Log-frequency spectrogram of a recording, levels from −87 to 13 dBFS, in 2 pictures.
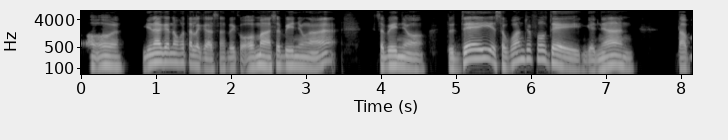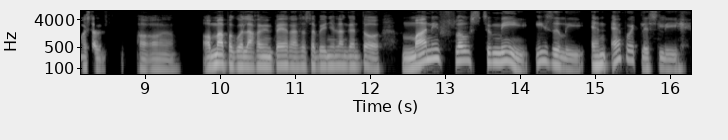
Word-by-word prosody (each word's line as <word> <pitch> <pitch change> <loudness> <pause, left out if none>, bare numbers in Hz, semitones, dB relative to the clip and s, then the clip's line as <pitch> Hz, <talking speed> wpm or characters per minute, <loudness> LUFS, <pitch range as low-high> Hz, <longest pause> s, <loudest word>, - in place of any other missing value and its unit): Oo, 125 +1 +1 0.3
ginaganon 160 +3 +4
ko 155 - -4
talaga. 115 -8 -1
Sabi 110 +2 -6
ko, - - -5
"O, 115 +2 0
ma 130 -3 +5
sabihin 130 +1 -1
niyo 120 - -1
nga, 110 - +1 0.6
sabihin 125 0 +2
niyo, 100 -2 -2 0.3
"Today 200 - +4
is 140 -6 -3
a 120 - -2
wonderful 195 +5 -1
day!"" 120 - +3
Ganyan. 110 +6 0 0.6
Tapos 120 +2 -2
sa, - - +2 0.6
oo, 100 0 -5 0.6
"O, 120 - +2
ma 145 +1 +8
'pag 130 -3 -2
wala 120 -1 +3
kaming 125 -2 0
pera, 130 -2 +1
sasabihin 125 +1 -4
n'yo 125 - -5
lang 125 -1 -3
gan'to, 120 -4 -2 0.3
"Money 140 - +5
flows 180 -1 -2
to 160 - -4
me 160 - 0
easily 135 - -3
and 130 +1 0
effortlessly!"" 110 - -4
125 Hz, 145 wpm, -25 LUFS, 110-150 Hz, 0.6 s, ma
